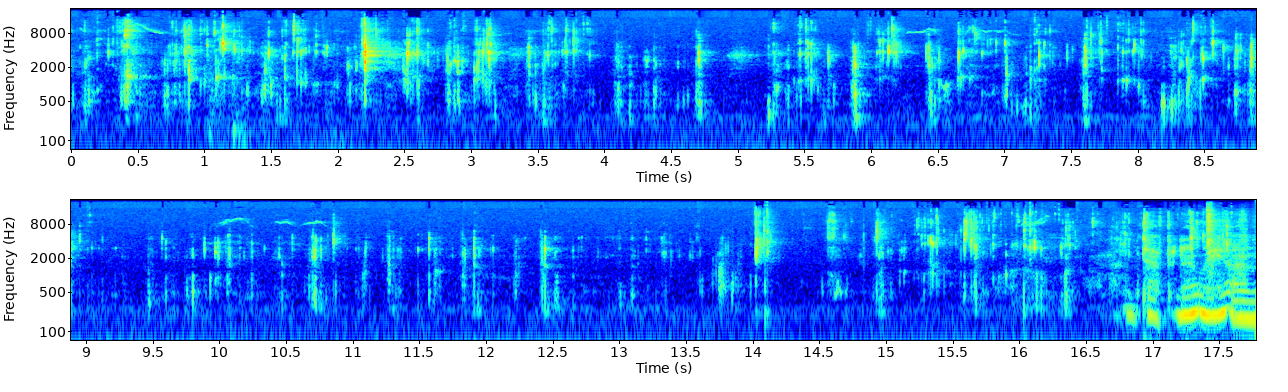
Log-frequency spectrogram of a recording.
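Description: Close, wet chewing of strawberry and melon Japanese mochi rice cakes, soft squishy bites and sticky mastication repeating steadily, with brief quiet speech near the end.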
